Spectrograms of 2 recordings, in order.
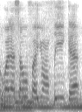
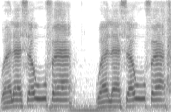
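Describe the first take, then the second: First: "wala saufa" stressed as usually misread; wrong stress in "wala saufa"; common wrong stress. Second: Slow "Wala saufa" with weight on "saufa"; slow it down, stress "saufa"; proper reading of "Wala saufa"; correct stress. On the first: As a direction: say it the usual careless way. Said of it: "kita biasa baca". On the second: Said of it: "sebutan kita tu salah". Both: Shown as a demonstration.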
